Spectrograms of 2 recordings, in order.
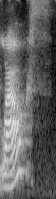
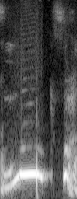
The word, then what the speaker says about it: Laux: Is it Laux? It is Laux. All right. I meant to ask you that beforehand, and I said, shit, I hope I don't say it wrong. No, you nailed it. Yeah, I was wondering. It's Luke's.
